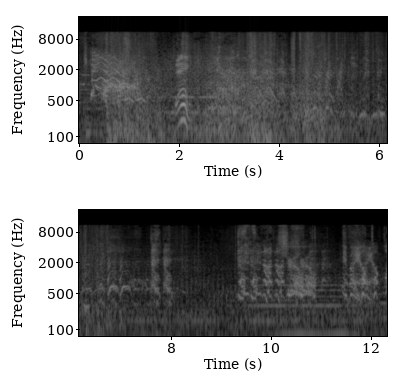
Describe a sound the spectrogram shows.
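A young man talks with animation through a headset microphone.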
